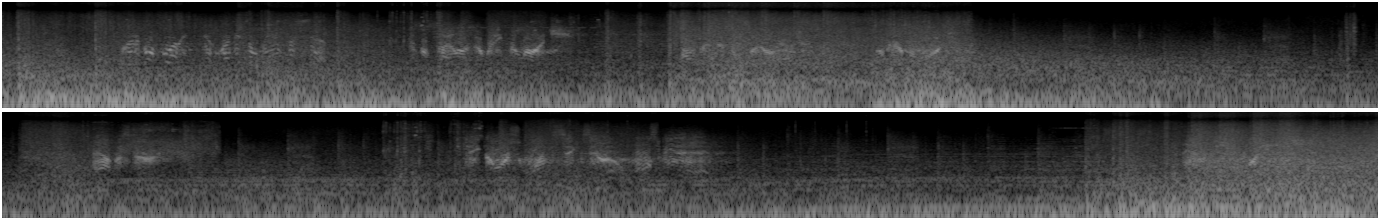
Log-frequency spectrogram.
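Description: Shells explode with heavy blasts.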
